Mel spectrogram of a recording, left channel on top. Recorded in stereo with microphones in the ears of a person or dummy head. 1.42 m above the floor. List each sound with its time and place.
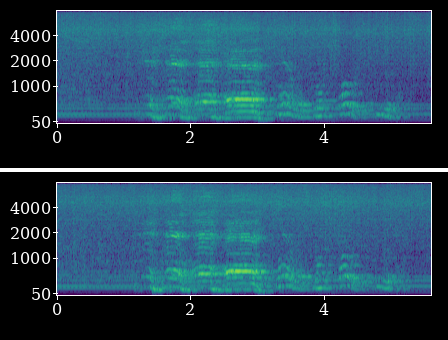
1.1 s laughter: 60° right (ahead or behind), 2.5 m
3.3 s a woman speaking: 15° right (ahead or behind), 4 m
